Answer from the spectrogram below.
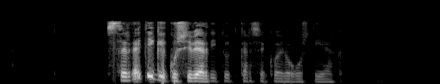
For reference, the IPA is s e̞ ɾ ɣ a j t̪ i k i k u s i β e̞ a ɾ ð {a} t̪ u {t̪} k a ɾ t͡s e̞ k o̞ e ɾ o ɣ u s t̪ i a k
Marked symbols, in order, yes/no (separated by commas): no, yes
